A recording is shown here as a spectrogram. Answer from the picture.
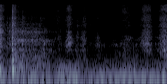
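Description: Faint scratching and rustling of a razor box and its foam insert being handled, with a short click at the start, over a low steady hum.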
